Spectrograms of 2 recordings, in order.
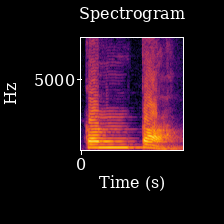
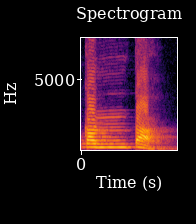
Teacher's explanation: अनुस्वार पूरी तरीके से नाक से ही बोला जाता है, मुंह से नहीं होता है। ठीक है, ये अनुस्वार है और अनुस्वार का जो उच्चारण होता है वो नाक से होता है, केवल और केवल नाक से।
